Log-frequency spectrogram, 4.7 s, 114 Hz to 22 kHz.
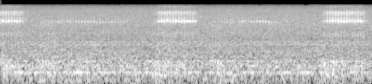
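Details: Purring from Heidi, an adopted house cat, massaged during a sun bath on November 19, 2020; a grainy low drone with a brief hissing breath every two seconds, even and calm.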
